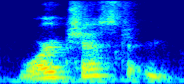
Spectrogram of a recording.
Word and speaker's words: Worcester: William Johnston's A Pronouncing and Spelling Dictionary, 1764, notes that the C is not pronounced in the words such as Leicester, Gloucestershire, Worcester? I think that's how I'm saying it, right? I don't know. Which makes them two syllable words.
